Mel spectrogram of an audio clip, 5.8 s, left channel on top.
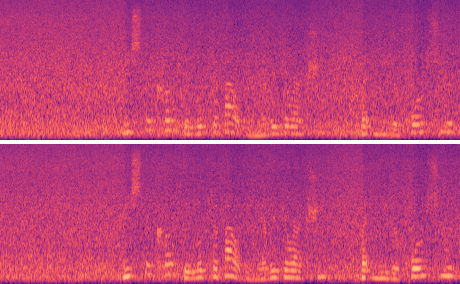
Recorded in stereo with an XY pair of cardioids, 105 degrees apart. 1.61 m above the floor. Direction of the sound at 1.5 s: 25° right.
